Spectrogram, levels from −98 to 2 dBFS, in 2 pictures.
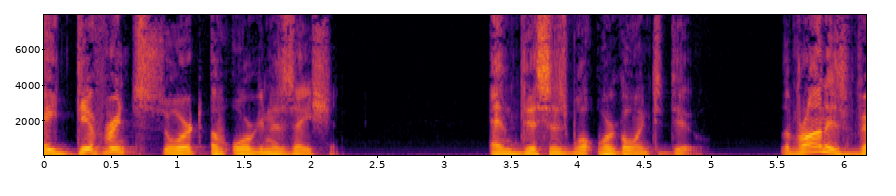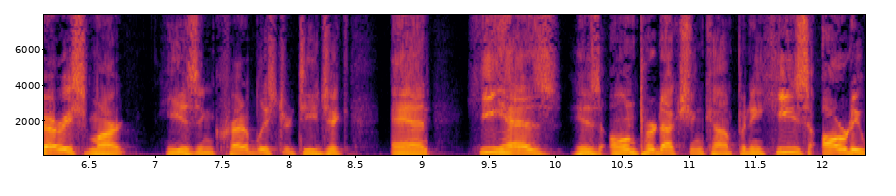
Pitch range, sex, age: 120-180 Hz, male, 50-69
